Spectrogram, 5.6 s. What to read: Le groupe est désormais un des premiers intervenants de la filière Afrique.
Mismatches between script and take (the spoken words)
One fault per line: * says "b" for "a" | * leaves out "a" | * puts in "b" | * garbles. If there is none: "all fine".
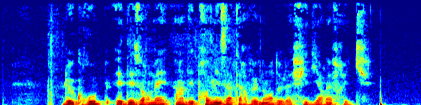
all fine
